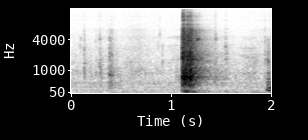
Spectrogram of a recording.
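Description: A few faint clicks of hard plastic as hands handle a 1981 Kenner Slave I toy, then a short breathy burst of a man's voice about a second in.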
